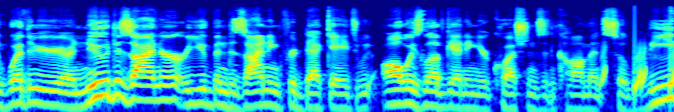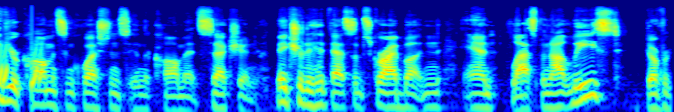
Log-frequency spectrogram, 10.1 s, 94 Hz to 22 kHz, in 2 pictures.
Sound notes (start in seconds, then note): 4.5 bubbles pop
